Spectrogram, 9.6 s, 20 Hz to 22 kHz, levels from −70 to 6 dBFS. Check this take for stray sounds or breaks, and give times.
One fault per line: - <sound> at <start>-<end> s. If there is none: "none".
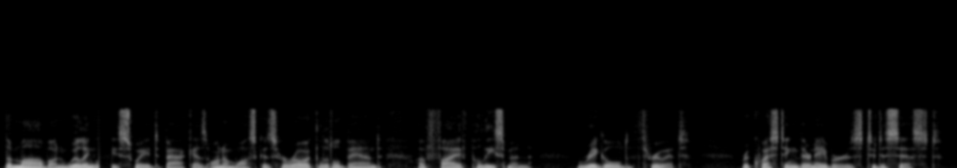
- dropout at 1.0-1.1 s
